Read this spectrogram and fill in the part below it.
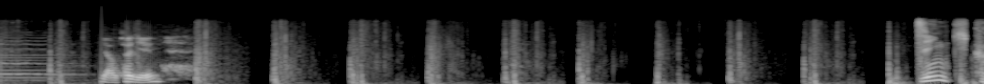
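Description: Footsteps tread slowly on hard ground.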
